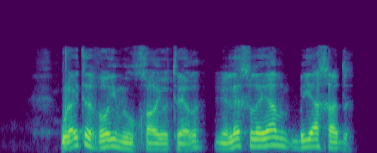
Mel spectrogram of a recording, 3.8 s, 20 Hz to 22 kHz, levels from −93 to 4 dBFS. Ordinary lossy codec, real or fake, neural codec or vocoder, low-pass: AAC, 32 kbps; fake; codec, 16 kHz, 16 kbps, FunCodec, trained on LibriTTS, 50 frames a second; 7.2 kHz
